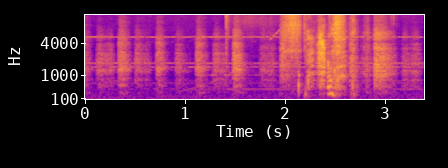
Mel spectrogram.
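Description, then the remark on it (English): A dog pants rapidly and steadily, a quick rhythmic series of breathy huffs that grows louder and rougher toward the end. “Come here, doggy.”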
